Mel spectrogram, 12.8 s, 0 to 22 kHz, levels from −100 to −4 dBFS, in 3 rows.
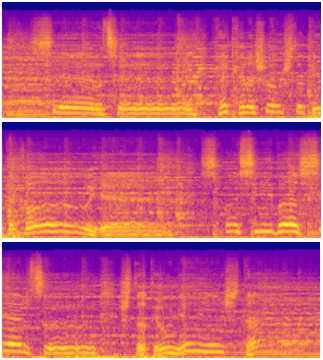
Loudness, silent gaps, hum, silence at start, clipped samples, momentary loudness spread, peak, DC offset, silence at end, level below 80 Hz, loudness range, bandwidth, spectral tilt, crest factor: -15 LUFS; none; none; 0 s; under 0.1%; 8 LU; -2 dBFS; 3%; 0 s; -28 dBFS; 2 LU; 15 kHz; -4.5 dB/octave; 12 dB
